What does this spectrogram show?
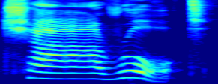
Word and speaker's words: charot: And so charo, it's like charot. Charot. Is there a T on the end of that?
